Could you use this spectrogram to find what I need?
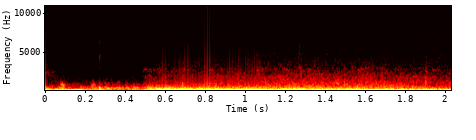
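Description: Small footsteps patter quickly across a hard floor.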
